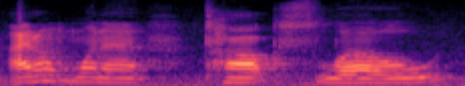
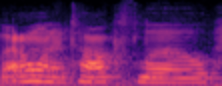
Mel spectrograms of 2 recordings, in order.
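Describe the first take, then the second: First: "slow" drawn right out, whole line slowed; talking slow. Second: Said in the usual way. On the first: Shown as a demonstration. Refusing to talk down to a non-English speaker, slow. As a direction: stretch "talk slow" to show slow speech. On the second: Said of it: "Me saying it slower is not gonna help".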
